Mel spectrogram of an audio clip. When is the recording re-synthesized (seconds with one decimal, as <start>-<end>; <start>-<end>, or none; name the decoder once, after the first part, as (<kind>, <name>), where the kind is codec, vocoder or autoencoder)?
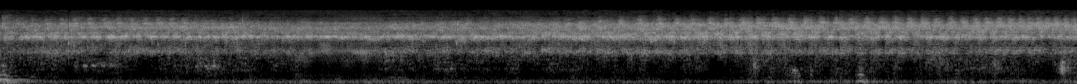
3.0-3.8 (codec, SNAC)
